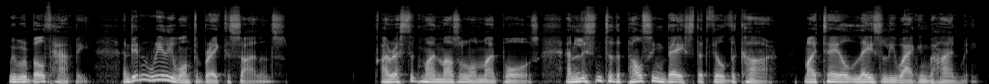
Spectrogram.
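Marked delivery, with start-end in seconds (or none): none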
